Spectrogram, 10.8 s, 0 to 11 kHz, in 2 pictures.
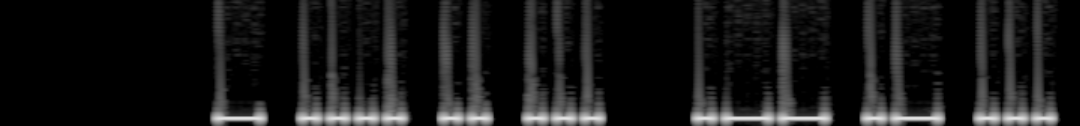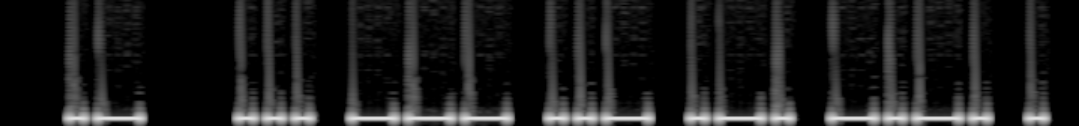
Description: Morse code, heard as a keyed tone, about 17 wpm, 700 Hz. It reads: THIS WAS A SOURCE
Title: Sentences from Top 1000 Words - Review Part 5 - 17wpm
